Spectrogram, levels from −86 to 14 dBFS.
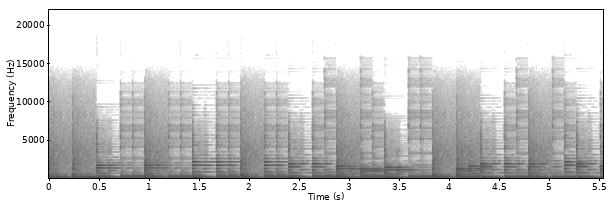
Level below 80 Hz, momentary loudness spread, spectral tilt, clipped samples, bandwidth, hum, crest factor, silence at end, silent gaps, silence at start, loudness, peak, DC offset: -28 dBFS; 2 LU; -4.5 dB/octave; under 0.1%; 15 kHz; none; 16 dB; 0 s; none; 0 s; -20 LUFS; -4 dBFS; under 0.1%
